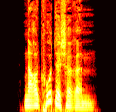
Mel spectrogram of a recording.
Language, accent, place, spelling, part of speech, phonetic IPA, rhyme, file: German, Germany, Berlin, narkotischerem, adjective, [naʁˈkoːtɪʃəʁəm], -oːtɪʃəʁəm, De-narkotischerem.ogg
- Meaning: strong dative masculine/neuter singular comparative degree of narkotisch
